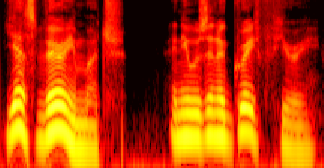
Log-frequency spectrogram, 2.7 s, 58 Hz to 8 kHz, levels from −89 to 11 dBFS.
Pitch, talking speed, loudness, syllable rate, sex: 135 Hz, 220 wpm, -16 LUFS, 5.3 syllables/s, male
